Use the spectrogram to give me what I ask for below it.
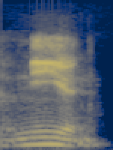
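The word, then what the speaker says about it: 니은: So niun. Okay, and it makes the N sound.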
